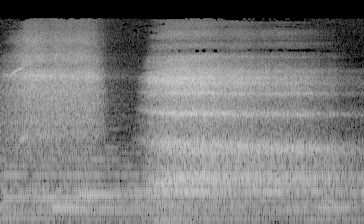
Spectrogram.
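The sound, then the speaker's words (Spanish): A deep breath taken during a guided relaxation exercise: a soft, airy breath sound, then a brief pause, then a longer, fuller breath that gradually fades, with no talking. “Cierra tus ojos. Respira profundamente”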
